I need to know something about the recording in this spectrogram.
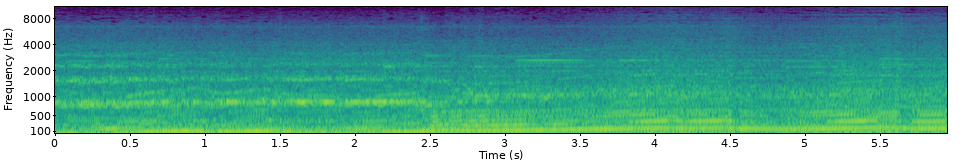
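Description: A race car engine roars loudly from inside the cabin, its pitch rising as it accelerates.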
